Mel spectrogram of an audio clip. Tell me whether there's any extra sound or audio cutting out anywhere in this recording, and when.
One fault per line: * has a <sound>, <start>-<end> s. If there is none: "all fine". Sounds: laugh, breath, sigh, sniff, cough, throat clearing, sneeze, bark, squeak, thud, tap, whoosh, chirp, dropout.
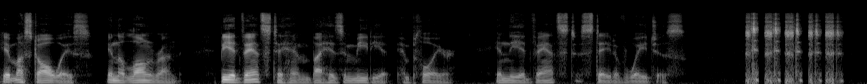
* has a laugh, 7.5-8.4 s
